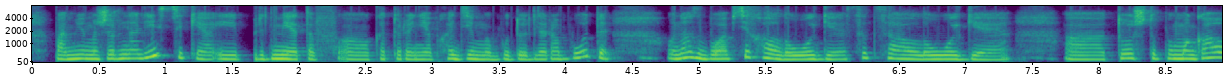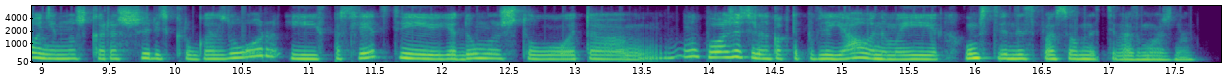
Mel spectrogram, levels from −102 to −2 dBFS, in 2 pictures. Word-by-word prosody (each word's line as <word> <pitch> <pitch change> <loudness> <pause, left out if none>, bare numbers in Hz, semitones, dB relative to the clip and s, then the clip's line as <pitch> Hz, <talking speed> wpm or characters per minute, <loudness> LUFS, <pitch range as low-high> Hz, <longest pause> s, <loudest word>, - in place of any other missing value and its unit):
помимо 210 +1 +3
журналистики 235 - +1
и 200 -1 0
предметов, 195 -1 +1
а, 185 -1 -4
которые 200 0 -4
необходимы 195 +1 0
будут 190 +1 -3
для 195 0 -1
работы, 240 - -3 0.4
у 225 - -5
нас 255 +6 +3
была 210 -1 +2
психология, 200 -6 0
социология. 195 -5 -1 0.4
А, 190 -3 -3
то, 235 +5 -1
что 230 +1 0
помогало 220 +5 +2
немножко 220 -2 0
расширить 215 +1 0
кругозор. 225 - -1
И 210 -2 +3
впоследствии, 230 +1 +1
я 210 0 +1
думаю, 230 +3 +1
что 200 -2 -1
это, 205 +1 -4 0.2
м, 245 +7 -7
ну 335 +1 0
положительно 290 -6 +3
как-то 220 0 -4
повлияло 215 +3 +1
на 210 -2 +3
мои 195 0 +1 0.2
умственные 230 -2 +4
способности, 210 +1 0
возможно. 185 0 -3
210 Hz, 130 wpm, -24 LUFS, 195-235 Hz, 0.4 s, умственные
